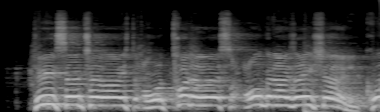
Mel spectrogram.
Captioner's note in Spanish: Gritando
